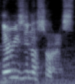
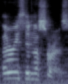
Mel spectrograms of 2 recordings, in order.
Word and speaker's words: Therizinosaurus: It is pronounced Therizinosaurus. Therizinosaurus.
